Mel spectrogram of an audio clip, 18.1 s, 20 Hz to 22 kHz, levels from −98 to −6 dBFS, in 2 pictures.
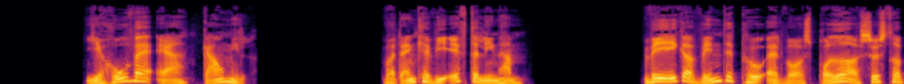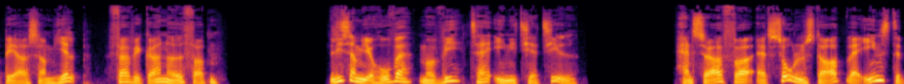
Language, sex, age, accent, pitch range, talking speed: Danish, male, 30-49, native, 105-150 Hz, 145 wpm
